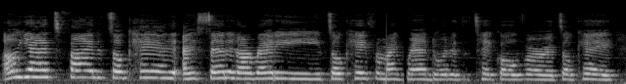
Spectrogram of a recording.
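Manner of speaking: high, quavering put-on grandma voice; a young girl pretending to be grandma; fake grandma voice. Girl faking grandma to the bank agent. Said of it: "the girl was playing the grandma role".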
